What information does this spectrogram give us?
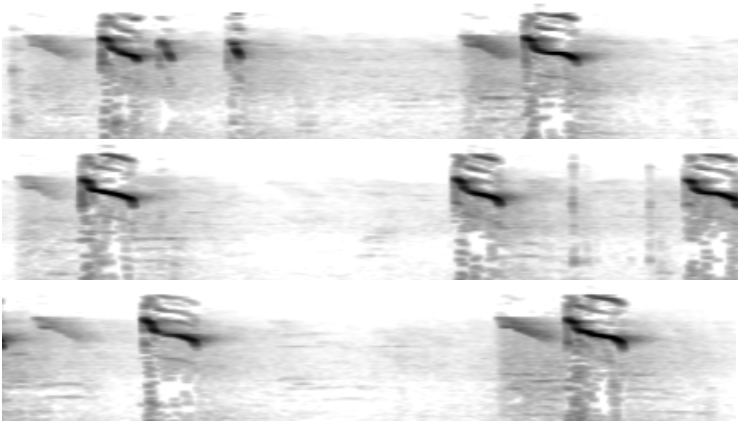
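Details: Female white-eye in breeding condition, calling to stir males into singing, used as a lure for trapping: sharp, very high thin notes sweeping downward, given singly or in quick pairs at irregular gaps of about one to two seconds.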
